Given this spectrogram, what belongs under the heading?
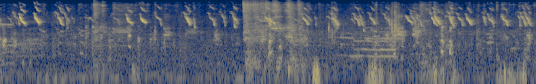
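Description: Thirteen chickens, four adults and nine chicks, cluck and chatter nearby in a busy, overlapping stream of short calls, with rustling and a burst of louder squawking midway.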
